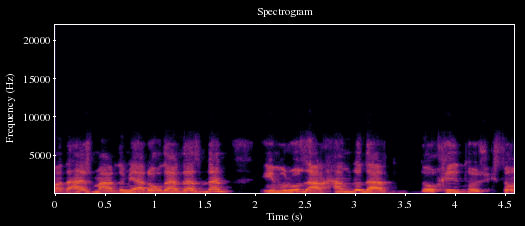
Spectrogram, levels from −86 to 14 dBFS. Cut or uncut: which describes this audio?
uncut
